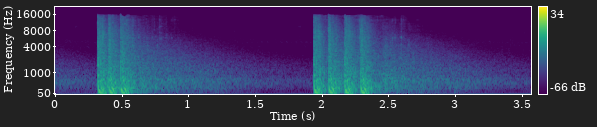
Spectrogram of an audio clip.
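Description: An M240 machine gun fires in the video game Arma 3: two loud, close bursts of about five rapid rounds each, separated by a pause of over a second and alone without talk.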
